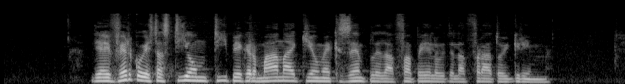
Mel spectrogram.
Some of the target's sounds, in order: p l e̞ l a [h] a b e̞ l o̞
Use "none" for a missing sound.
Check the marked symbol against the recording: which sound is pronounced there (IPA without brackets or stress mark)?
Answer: f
